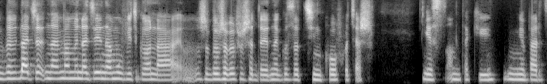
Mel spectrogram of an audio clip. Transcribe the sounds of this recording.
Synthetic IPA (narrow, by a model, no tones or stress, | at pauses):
bd̪ad͡ʑɛnamamɘnad͡ʑejɛnamuvʲid͡ʑɡɔna̰ʐɛbɘʐɛbɘpʂɛʂɛd̪d̪ɔjɛd̪nɛɡɔzɔt̪̚t͡ɕinkufxɔt͡ɕa̰ʂ | jɛst̪ɔ̰nt̪akʲiɲɛbaɾd̪z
